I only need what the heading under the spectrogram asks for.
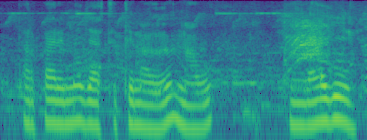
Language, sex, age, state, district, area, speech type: Kannada, female, 18-30, Karnataka, Vijayanagara, rural, spontaneous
